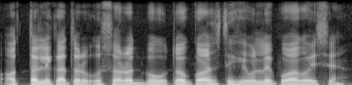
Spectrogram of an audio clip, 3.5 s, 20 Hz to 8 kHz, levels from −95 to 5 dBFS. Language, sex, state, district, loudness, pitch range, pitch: Assamese, male, Assam, Kamrup Metropolitan, -17 LUFS, 125-130 Hz, 130 Hz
